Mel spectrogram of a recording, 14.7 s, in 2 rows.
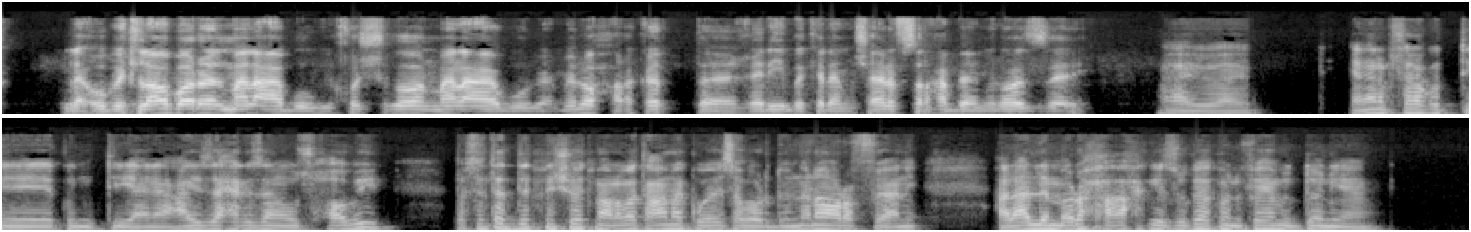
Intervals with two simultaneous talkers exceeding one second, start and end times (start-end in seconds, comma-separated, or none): none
